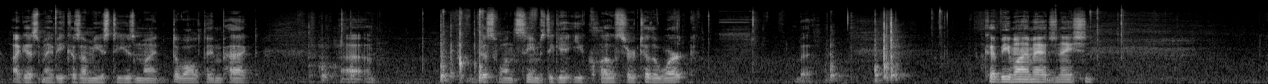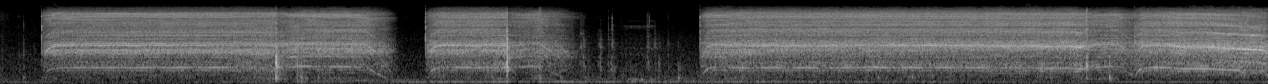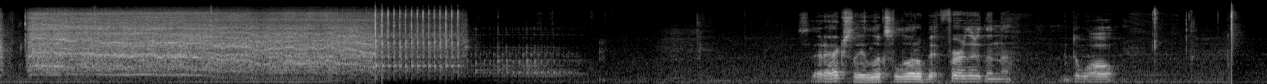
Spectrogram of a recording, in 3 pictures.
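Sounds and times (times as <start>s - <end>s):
cordless screwdriver motor whining: 13.1s - 18.6s, 19.7s - 30.1s.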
